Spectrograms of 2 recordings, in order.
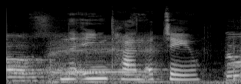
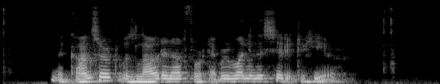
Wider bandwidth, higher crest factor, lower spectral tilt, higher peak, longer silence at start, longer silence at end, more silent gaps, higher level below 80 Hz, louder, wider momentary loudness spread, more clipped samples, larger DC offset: second, 12.5 kHz vs 14.5 kHz; about the same, 16 dB vs 16 dB; second, -5 dB/octave vs -9 dB/octave; about the same, -4 dBFS vs -4 dBFS; second, 0.05 s vs 0.5 s; second, 0 s vs 0.95 s; neither; about the same, -44 dBFS vs -46 dBFS; about the same, -20 LUFS vs -19 LUFS; about the same, 9 LU vs 11 LU; neither; neither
